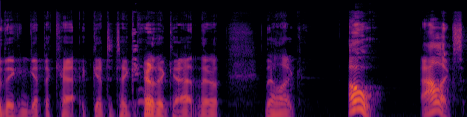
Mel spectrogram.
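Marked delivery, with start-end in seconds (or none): 3.5-4.6 mock realisation. Couple recalling Alex.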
